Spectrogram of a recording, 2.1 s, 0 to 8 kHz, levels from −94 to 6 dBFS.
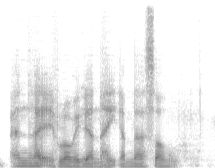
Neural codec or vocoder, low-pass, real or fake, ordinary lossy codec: codec, 16 kHz, 0.3 kbps, FocalCodec; none; fake; none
